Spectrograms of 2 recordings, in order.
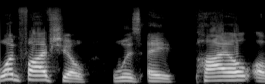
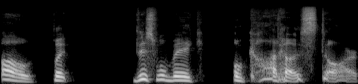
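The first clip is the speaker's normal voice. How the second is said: put-on dead-serious, earnest, slow sincere voice. Retelling a fan's post from Twitter: imitating an earnest fan, no sarcasm. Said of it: "There wasn't an ounce of sarcasm".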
